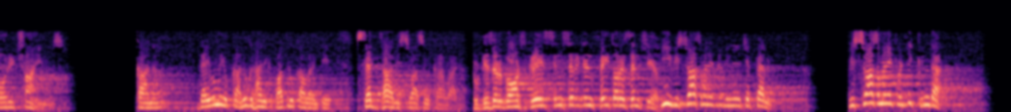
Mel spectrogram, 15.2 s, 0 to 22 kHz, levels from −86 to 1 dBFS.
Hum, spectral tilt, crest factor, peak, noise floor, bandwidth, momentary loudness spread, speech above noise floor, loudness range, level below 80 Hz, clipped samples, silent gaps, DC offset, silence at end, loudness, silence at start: none; -7 dB/octave; 16 dB; 0 dBFS; -86 dBFS; 7.2 kHz; 18 LU; 72 dB; 5 LU; -54 dBFS; under 0.1%; none; under 0.1%; 0.45 s; -15 LUFS; 0 s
